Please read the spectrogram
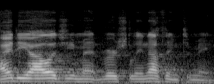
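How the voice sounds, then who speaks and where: An American-accented man at medium pitch, fairly quick and fairly even in intonation, amid noticeable background noise. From upstate New York. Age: 60s. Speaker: war veteran and peace activist. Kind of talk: public talk. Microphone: too quiet at first, volume raised.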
